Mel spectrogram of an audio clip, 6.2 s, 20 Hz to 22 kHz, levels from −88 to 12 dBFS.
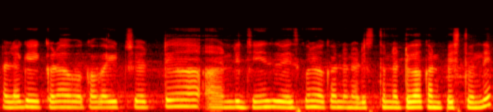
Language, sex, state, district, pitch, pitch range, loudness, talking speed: Telugu, female, Andhra Pradesh, Sri Satya Sai, 205 Hz, 200-210 Hz, -17 LUFS, 115 wpm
